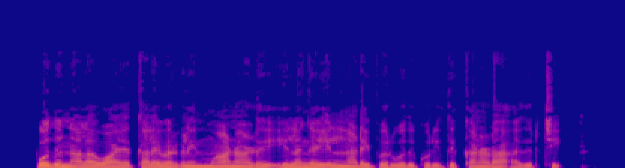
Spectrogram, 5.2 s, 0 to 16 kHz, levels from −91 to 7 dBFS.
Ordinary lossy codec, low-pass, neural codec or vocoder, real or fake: MP3, 48 kbps; 14.4 kHz; vocoder, 48 kHz, 128 mel bands, Vocos; fake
